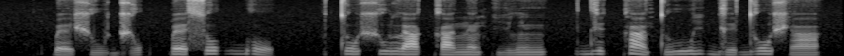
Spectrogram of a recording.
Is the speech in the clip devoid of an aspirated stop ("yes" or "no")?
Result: yes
